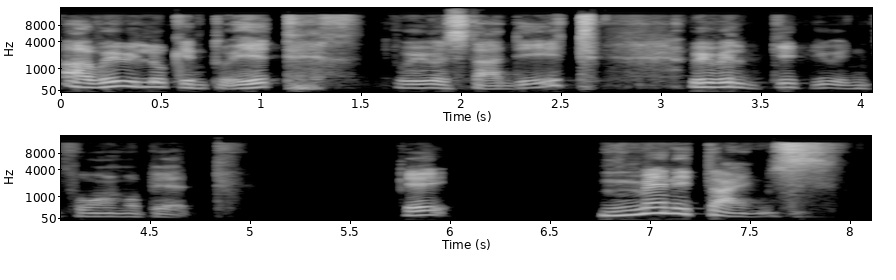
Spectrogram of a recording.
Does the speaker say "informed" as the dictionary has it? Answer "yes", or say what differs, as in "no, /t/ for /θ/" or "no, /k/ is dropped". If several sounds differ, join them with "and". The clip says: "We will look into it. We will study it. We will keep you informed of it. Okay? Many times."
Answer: no, /d/ is dropped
